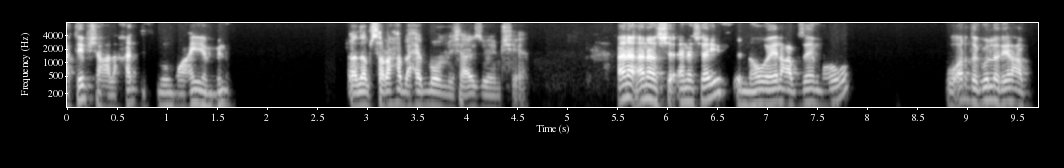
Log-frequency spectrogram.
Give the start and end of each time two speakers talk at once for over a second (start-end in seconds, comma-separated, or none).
none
